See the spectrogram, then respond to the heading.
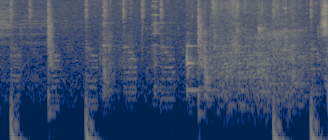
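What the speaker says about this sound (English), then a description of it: "which I've got to stir in, beating after each addition" A spoon stirs chopped leek into bread roll dough in a bowl, giving a series of distinct scraping clunks and soft thuds at an irregular pace, close and fairly quiet.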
